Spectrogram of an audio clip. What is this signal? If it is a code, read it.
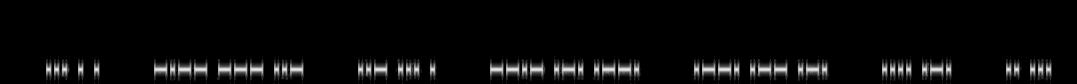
Morse code, heard as a keyed tone, about 30 wpm, 700 Hz. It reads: SEE YOU USE QRP PWR HR IS
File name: UK MASTER QSOs TRAINING / 30WPM / UK MASTER QSOs 0030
